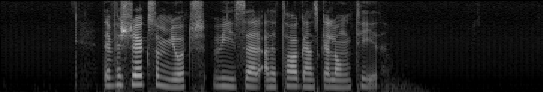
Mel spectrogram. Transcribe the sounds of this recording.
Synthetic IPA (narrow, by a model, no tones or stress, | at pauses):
d̪̥ɛfœʂøːksɔmjʊʈʂviːsaɾʔa̰t̪̚d̪ɛt̪ʰɑːɾɡanskalɔŋːt̪ʰḭːd̪̥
